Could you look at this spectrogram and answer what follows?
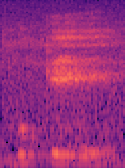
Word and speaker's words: bouquet: BOUQUET। बुकेट नहीं, बुके, बुके। तो ये टी जो है यहाँ पर भी साइलेंट होगा।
